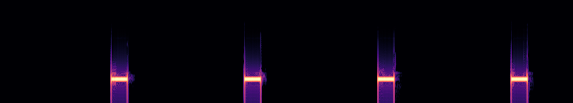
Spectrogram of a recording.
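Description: Countdown timer beeping: a short electronic beep of one steady pitch once a second, with silence between, counting off the seconds left to answer a quiz question.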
